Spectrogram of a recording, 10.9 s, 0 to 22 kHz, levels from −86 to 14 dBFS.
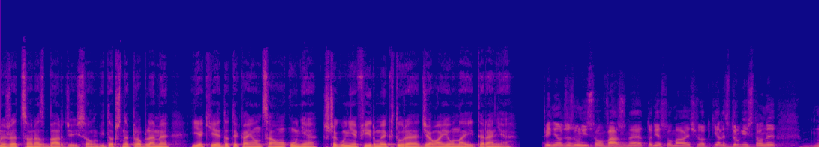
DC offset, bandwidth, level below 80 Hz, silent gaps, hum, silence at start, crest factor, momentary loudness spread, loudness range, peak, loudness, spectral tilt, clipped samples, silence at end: under 0.1%; 14.5 kHz; -42 dBFS; 6.94-7.22 s; none; 0 s; 16 dB; 11 LU; 7 LU; -8 dBFS; -25 LUFS; -6.5 dB/octave; under 0.1%; 0 s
